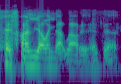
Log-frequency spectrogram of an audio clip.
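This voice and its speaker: A man, a podcast guest, talking casually in a halting way, restarting and trailing off. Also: mid-range voice, steady tone. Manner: halting, restarts and trailing phrases with short laughs. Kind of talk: casual conversation. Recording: dull lo-fi podcast audio.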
